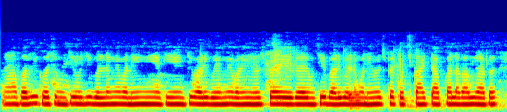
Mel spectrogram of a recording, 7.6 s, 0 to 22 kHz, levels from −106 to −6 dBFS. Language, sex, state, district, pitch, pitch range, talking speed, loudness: Hindi, male, Chhattisgarh, Korba, 205 Hz, 205-210 Hz, 155 wpm, -13 LUFS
